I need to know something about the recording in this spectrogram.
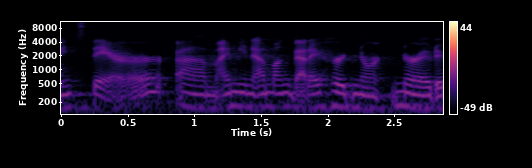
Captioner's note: none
